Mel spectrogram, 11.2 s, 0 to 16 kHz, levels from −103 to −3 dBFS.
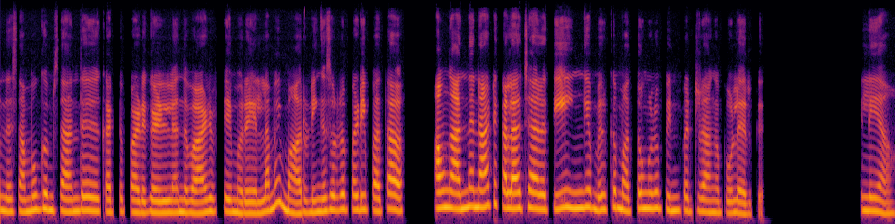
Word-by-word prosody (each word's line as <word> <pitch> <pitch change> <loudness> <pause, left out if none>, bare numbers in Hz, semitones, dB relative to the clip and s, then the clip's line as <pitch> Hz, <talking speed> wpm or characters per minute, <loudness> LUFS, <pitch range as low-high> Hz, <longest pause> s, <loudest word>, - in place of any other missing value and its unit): அந்த 220 -2 0
சமூகம் 235 +3 +1
சார்ந்த 215 +1 0 0.3
கட்டுப்பாடுகள், 200 -1 -1 0.2
அந்த 200 -1 +1
வாழ்க்கை 210 +3 0
முறை 185 0 0
எல்லாமே 225 - 0
மாறும். 190 +1 -1
நீங்க 210 +2 +1
சொல்றபடி 240 0 0
பாத்தா, 220 +4 0 0.6
அவங்க 270 0 +4
அந்த 270 +3 +2
நாட்டு 295 +4 +2
கலாச்சாரத்தையே, 255 -1 +2
இங்கேயும் 265 -2 +1
இருக்க 245 +3 -2
மத்தவங்களும் 255 +3 -1
பின்பற்றுறாங்க 215 -3 -2
போல 190 +1 -3
இருக்கு. 170 - -13 1.3
இல்லையா? 220 -3 0
225 Hz, 125 wpm, -22 LUFS, 205-255 Hz, 1.3 s, அவங்க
